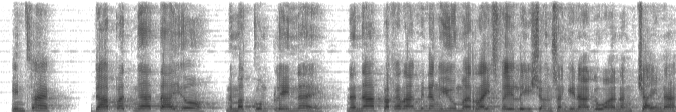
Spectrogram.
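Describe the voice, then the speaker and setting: Loud and at a fairly slow pace, a man speaks with a high pitch. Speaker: legislator. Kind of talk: parliamentary speech. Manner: animated.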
